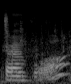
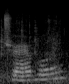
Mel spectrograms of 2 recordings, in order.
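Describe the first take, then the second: First: The word is given a French pronunciation. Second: The word is given an English pronunciation. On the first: "French is travois" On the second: "English is travois"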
